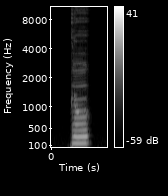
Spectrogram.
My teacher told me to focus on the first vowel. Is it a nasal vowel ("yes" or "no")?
yes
